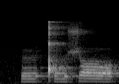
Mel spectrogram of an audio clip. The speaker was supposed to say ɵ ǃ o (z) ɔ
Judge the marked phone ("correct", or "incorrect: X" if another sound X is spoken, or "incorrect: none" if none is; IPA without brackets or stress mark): incorrect: ʃ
